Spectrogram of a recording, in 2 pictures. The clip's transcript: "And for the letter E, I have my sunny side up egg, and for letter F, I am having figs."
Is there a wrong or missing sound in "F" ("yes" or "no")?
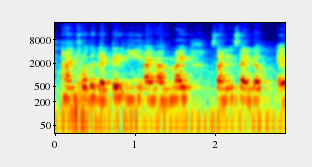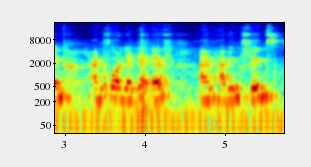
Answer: no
